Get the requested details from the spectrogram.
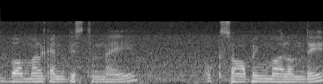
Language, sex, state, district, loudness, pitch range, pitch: Telugu, male, Andhra Pradesh, Manyam, -18 LUFS, 120-130 Hz, 125 Hz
